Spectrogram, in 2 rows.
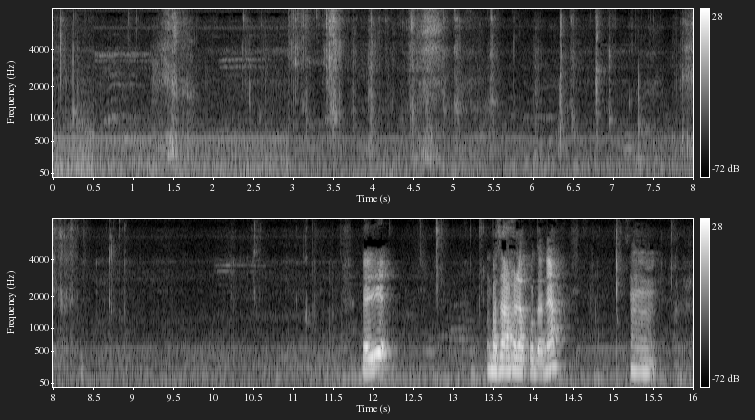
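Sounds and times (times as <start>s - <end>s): person chewing crunchy food: 0.0s - 9.0s, 10.1s - 11.7s.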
